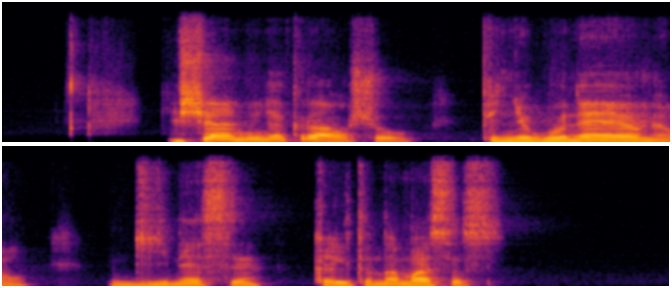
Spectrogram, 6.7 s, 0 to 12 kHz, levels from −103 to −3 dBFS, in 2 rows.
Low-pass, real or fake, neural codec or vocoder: 10.8 kHz; real; none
